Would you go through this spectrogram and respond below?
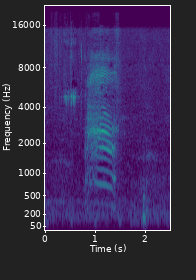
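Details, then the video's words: A pet cat yells at its owner: a single loud, bright meow of about half a second that rises and then bends down, with a soft faint chirp before it and a small knock afterward in a quiet room. "Cats Talking With Their Humans | Funny Cats Yelling"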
